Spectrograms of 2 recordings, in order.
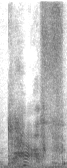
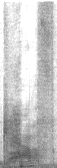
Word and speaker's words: calf: Behind your shin is your calf. Your calf. Now, strangely enough, this is also the word for a baby cow. A baby cow is a calf. Notice the L is silent.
